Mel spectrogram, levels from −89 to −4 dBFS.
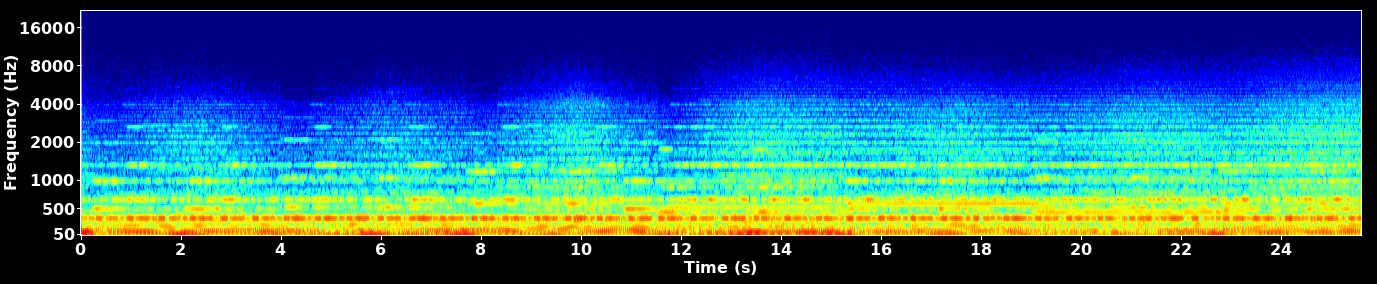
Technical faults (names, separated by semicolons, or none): none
